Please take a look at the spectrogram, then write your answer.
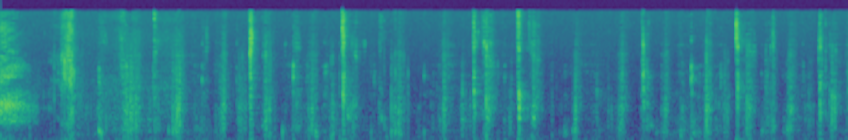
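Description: Raw flower shrimp, three at a time, wrapped in crisp, sharp onion with chili, bitten and chewed close up: a steady run of wet, crunchy bites and chews with no talking.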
